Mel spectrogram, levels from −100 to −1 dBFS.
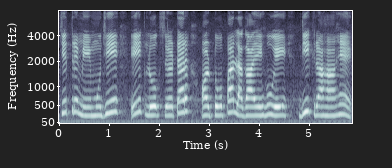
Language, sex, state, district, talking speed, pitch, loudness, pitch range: Hindi, female, Madhya Pradesh, Katni, 135 wpm, 240 Hz, -14 LUFS, 235-305 Hz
